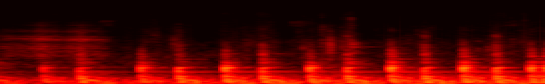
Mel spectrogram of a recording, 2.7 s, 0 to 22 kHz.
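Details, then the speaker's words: 1986 GMC C1500 two-wheel-drive, caliper removed, front hub rocked by hand: sharp evenly spaced knocks about four a second from play; worn wheel bearing to be replaced. "you can actually hear it that's why we're replacing this wheel bearing is because of the play and the noise this wood bearing is no good anymore"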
